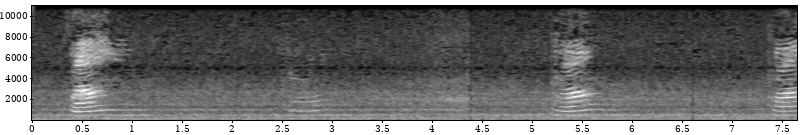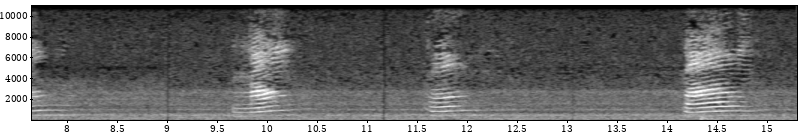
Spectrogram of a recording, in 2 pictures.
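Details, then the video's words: A pet cat searching for something meows again and again, each call a brief bright cry that dips then lifts, spaced roughly two seconds apart, with constant low rumbling noise behind. "the sound of a cat looking for something | suara kucing mencari sesuatu"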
